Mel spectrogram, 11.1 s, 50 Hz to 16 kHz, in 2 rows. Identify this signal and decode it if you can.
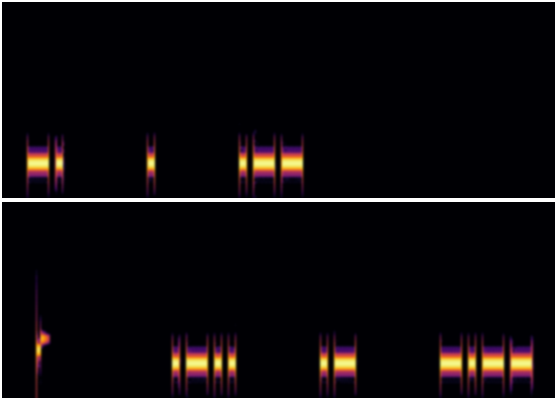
Morse code, heard as a keyed tone, about 17 wpm, spaced as for 8 wpm, 700 Hz. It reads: NEW LAY
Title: 4x Character Spacing - Top 500 Words - 17wpm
